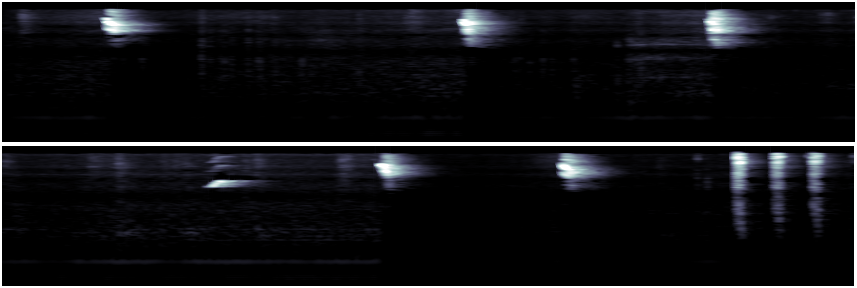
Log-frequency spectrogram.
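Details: Young rufous-bellied thrush chicks, a female and a male, loose indoors in a house; sharp, very high squeaky chirps, each dropping quickly in pitch, given irregularly about every second or two, with a faint steady low hum behind.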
